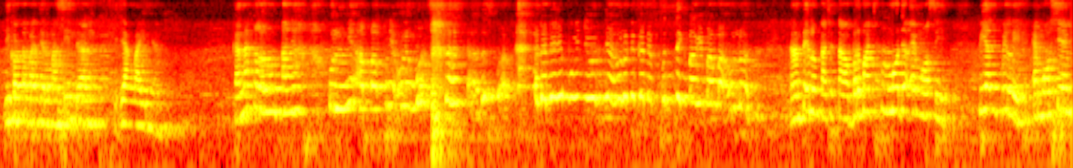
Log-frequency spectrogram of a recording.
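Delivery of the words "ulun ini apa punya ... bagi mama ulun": put-on hurt child. Child saying feeling unimportant.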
